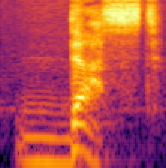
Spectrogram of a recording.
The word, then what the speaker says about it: dust: sound dust dust okay be careful with the ending sound don't put uh at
